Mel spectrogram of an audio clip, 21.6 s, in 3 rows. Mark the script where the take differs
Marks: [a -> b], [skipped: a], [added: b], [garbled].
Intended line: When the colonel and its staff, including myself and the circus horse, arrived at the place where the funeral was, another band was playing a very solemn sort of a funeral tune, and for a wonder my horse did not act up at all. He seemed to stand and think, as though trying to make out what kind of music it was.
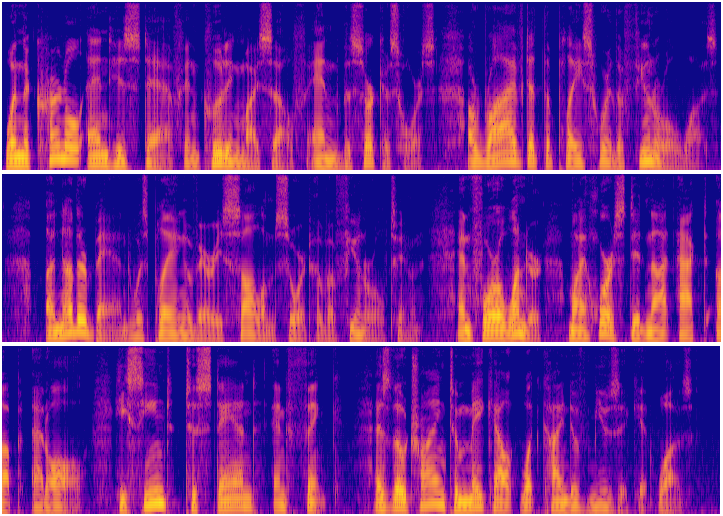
When the colonel and [its -> his] staff, including myself and the circus horse, arrived at the place where the funeral was, another band was playing a very solemn sort of a funeral tune, and for a wonder my horse did not act up at all. He seemed to stand and think, as though trying to make out what kind of music it was.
